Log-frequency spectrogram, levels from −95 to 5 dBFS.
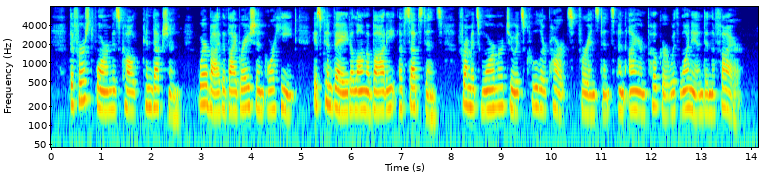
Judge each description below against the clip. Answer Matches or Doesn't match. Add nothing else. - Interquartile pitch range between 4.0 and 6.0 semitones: Doesn't match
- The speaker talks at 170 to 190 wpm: Doesn't match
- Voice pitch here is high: Doesn't match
